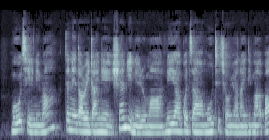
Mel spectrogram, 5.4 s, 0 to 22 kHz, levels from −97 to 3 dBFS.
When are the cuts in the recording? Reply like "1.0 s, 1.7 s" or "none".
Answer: 1.2 s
